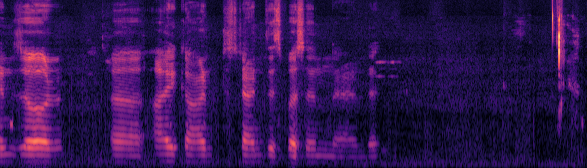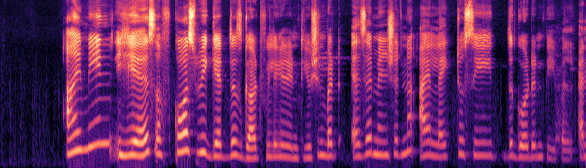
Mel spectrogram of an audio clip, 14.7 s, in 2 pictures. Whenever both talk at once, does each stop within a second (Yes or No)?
Yes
